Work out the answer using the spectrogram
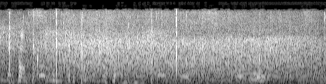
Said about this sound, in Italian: Oggi accoglie noi per questo incontro di catechisti e ci saluta e lo ringraziamo con un applauso.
